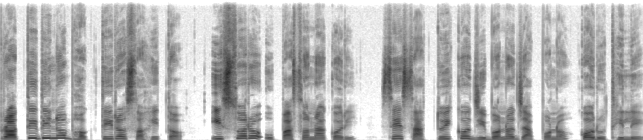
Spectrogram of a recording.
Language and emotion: Odia, neutral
